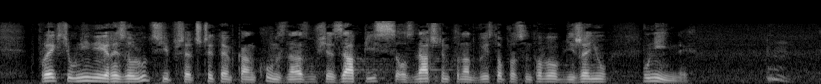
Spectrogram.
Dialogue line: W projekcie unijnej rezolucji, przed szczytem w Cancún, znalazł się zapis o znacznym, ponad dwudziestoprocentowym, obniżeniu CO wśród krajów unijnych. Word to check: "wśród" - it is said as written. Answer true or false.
false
